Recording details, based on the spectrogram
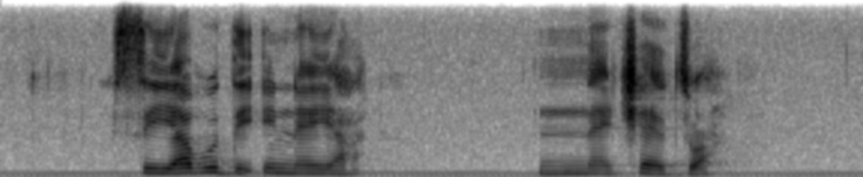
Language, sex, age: Venda, female, 21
